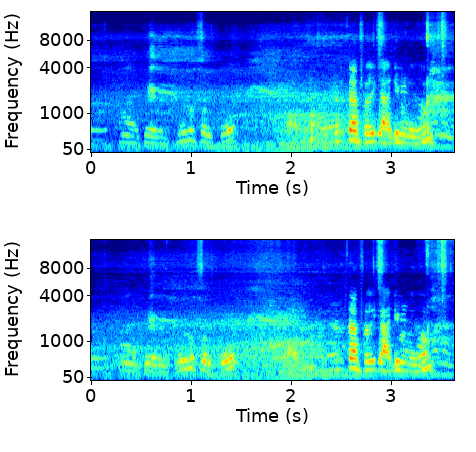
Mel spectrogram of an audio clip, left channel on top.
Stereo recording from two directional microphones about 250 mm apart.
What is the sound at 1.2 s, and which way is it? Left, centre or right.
Speech, right.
